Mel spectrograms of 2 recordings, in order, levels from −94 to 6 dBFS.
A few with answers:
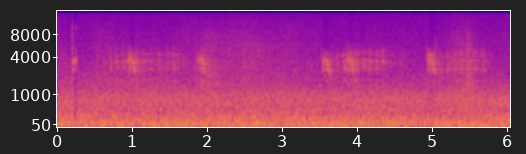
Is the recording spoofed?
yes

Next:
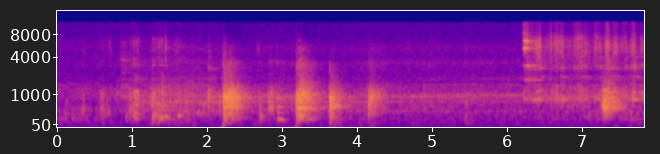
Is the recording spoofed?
no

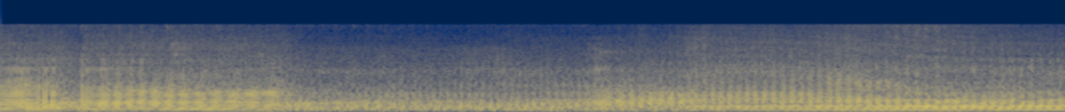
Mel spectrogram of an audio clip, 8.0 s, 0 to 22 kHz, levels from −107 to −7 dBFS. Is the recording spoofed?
no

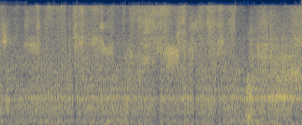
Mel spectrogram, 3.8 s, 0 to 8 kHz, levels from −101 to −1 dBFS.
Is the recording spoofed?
yes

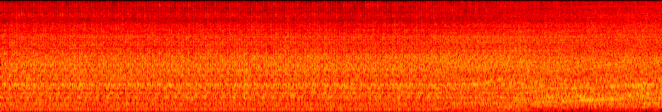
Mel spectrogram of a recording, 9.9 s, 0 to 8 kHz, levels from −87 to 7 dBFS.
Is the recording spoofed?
no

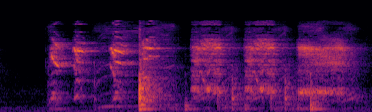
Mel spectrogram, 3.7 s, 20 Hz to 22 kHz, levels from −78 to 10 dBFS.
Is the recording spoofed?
no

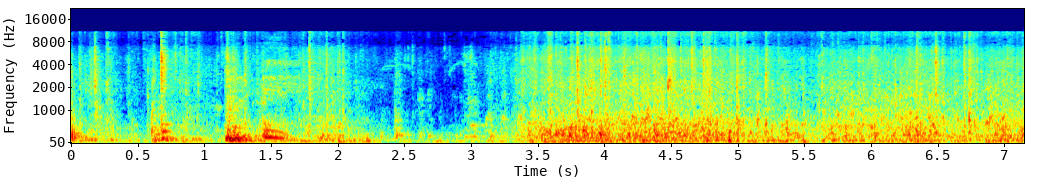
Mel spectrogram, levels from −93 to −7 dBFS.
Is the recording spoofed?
no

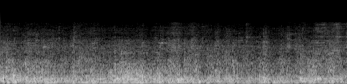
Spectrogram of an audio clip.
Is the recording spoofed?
yes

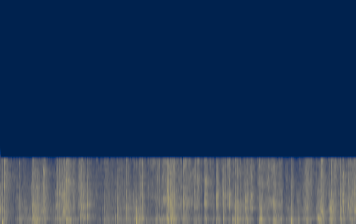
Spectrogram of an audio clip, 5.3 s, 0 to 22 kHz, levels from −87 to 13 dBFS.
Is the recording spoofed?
yes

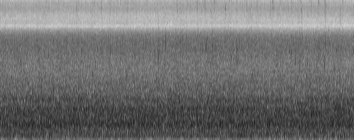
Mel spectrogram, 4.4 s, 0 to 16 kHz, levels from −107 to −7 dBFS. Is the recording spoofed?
no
